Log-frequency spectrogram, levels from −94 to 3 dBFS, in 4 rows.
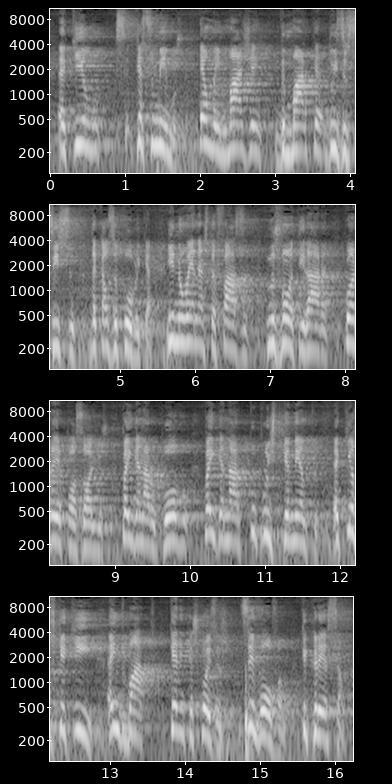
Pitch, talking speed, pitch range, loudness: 220 Hz, 170 wpm, 200-240 Hz, -17 LUFS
